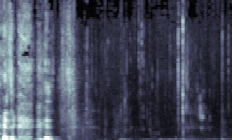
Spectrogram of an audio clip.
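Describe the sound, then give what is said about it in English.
Mouth chewing: a couple of loud, wet, crunchy bites at the start, then fainter, scattered smacks and clicks as the chewing continues quietly. “You're chewing could like you a college football coach.”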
